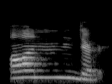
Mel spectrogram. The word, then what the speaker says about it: under: Como ejemplo de la palabra para el sonido corto, tenemos la palabra under, under, ¿ok? Está pronunciándose con una U. Como les dije, la U no se pronuncia U, sino under.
